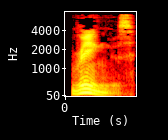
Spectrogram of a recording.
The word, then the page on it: rings: British English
